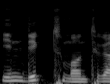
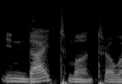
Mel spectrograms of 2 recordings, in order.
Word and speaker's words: indictment: 자, indictment가 아니고요. indictment라고 합니다. indictment.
